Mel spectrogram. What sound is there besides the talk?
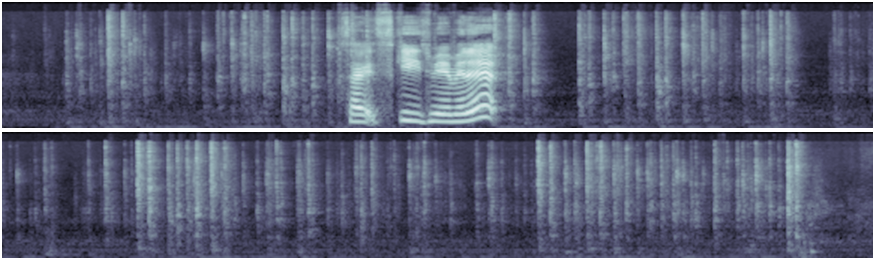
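commentator frantically typing on a computer keyboard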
